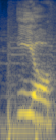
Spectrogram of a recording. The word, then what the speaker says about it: Eeyore: But maybe the weirdest for a French viewer; is the English name of "Bourriquet" : "Eeyore" with a silent "r".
